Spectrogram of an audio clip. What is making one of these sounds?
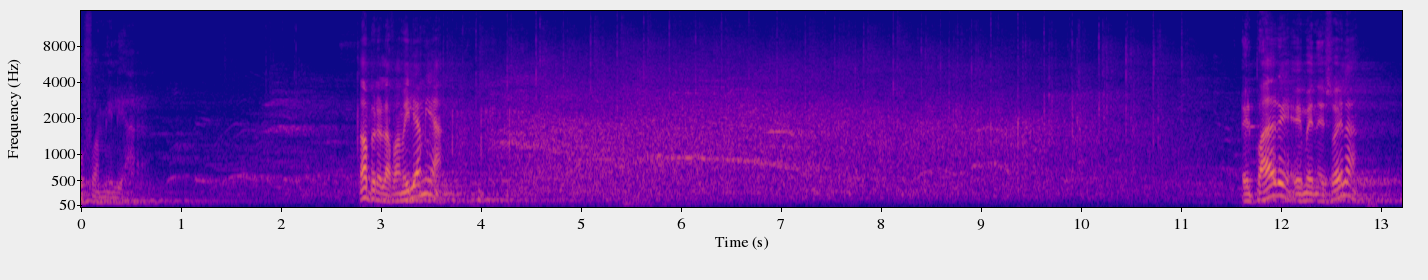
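A man speaks through a microphone in an echoing hall.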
